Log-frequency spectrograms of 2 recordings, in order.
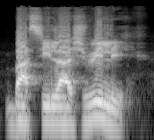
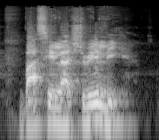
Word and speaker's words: Basilashvili: Al que le ganó Alcaraz es Basilashvili. – Correcto. – Basilashvili.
